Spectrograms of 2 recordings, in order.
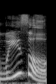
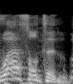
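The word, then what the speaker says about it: Weselton: Look at the weasel. – Look at the Wessel. – Wessel. It's pronounced Wessel. – Wesselton.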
